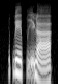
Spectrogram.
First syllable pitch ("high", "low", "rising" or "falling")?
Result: high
